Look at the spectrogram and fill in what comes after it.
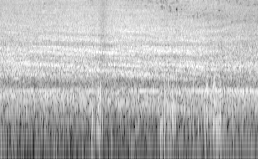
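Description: Deutsche Bahn Intercity train rolling into the platform, cab car first: a steady rumble of wheels on rail with a steady humming tone held throughout and a few knocks from the wheels.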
